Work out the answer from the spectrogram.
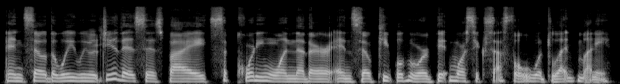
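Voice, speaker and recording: A woman's voice: deep voice, a little fast, no room sound, clean studio sound. A middle-aged woman from the Seattle area, a podcast guest, telling her story in a reflective way with many restarts. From Seattle area, United States. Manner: reflective, with frequent restarts and fillers. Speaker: podcast guest, company CEO. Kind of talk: casual interview talk.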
